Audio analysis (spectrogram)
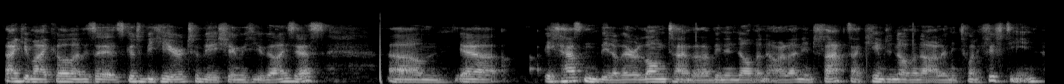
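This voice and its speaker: A man in his fifties, a Moravian minister, speaking deliberately on a video call from his book-lined study. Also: medium pitch, fairly even intonation, gravelly, a little hiss or hum. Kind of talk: panel self-introduction. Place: home study with bookshelves, indoors. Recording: dull lo-fi audio.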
